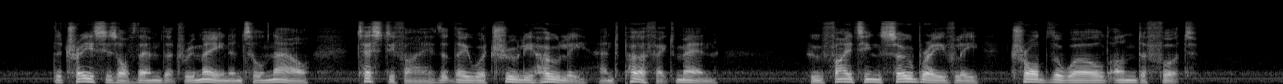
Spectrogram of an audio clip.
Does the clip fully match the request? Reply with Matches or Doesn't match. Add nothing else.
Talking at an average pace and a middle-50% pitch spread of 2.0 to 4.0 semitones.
Doesn't match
